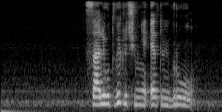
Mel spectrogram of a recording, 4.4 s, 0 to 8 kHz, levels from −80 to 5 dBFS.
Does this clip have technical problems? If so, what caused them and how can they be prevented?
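No, the speech signal holds steady throughout, with no dropouts, distortion or other technical faults to be heard.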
